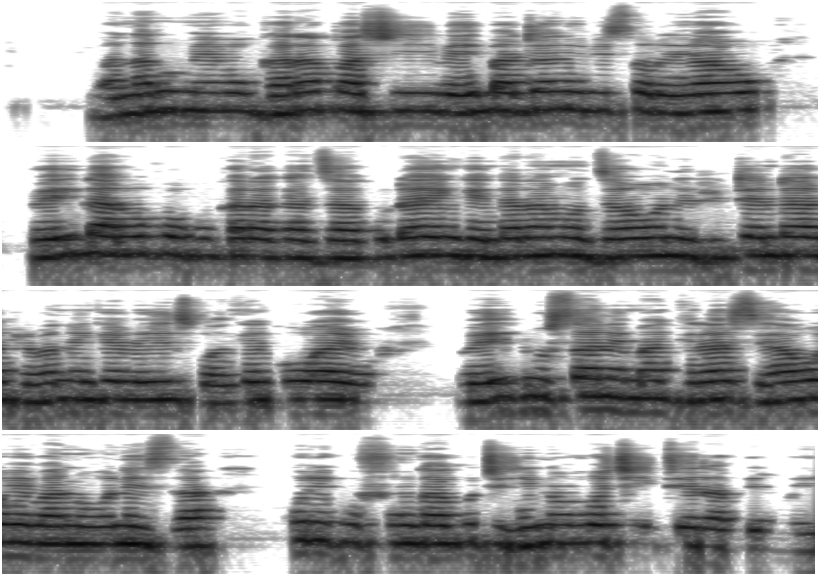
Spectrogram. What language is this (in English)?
Ndau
